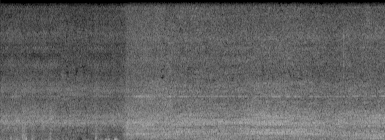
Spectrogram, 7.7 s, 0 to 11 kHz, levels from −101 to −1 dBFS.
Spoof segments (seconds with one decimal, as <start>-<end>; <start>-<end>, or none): 0.0-1.2; 1.8-3.2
